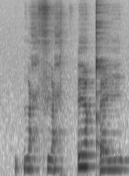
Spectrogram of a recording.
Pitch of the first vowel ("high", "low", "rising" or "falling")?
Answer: low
